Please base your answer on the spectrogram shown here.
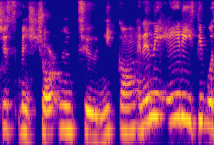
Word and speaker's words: Nikon: just with the e and it's just only americans north americans that say nikon it is nikon correctly so me being japanese i'm not going to say it wrong because it's like making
